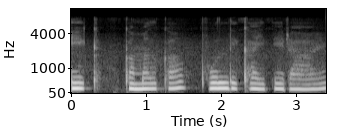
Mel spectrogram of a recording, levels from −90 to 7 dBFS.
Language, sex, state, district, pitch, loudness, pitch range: Hindi, female, Chhattisgarh, Kabirdham, 210 Hz, -14 LUFS, 200-220 Hz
